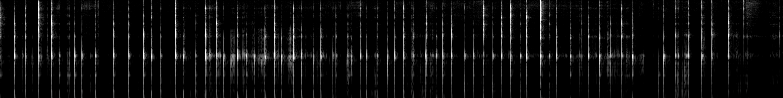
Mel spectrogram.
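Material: Wood.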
